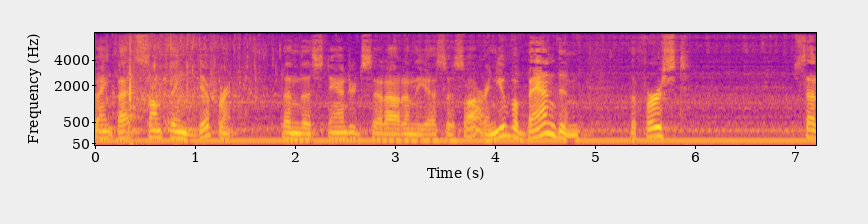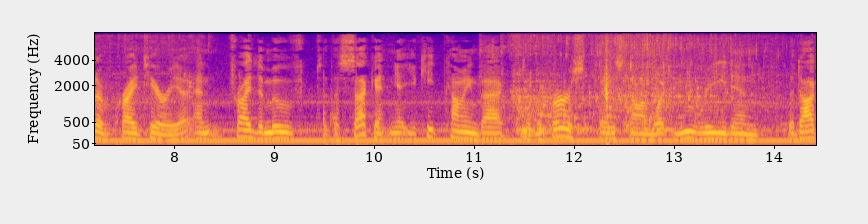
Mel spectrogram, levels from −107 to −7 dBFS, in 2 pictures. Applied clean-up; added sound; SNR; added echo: none; Toilet flush; 7 dB; none.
